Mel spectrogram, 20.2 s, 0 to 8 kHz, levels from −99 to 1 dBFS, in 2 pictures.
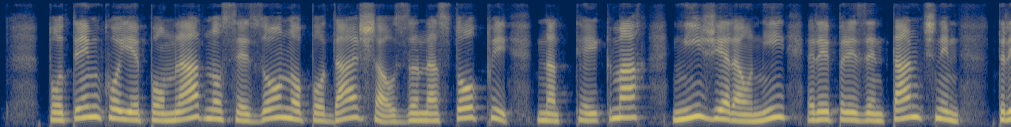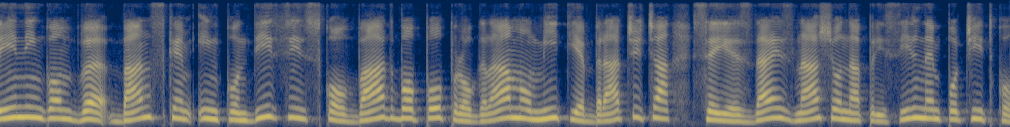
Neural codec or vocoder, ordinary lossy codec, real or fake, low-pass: codec, 16 kHz, 2 kbps, FunCodec, trained on Chinese and English, 25 frames a second; none; fake; 7.2 kHz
